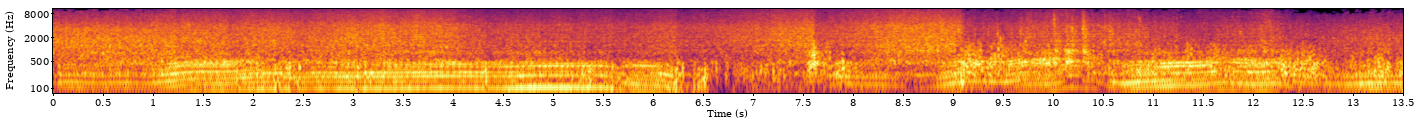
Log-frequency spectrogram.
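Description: A four-wheel-drive's engine revving as it fords a shallow, rocky river. The revs step up about a second in, hold, then fall away around six seconds and build again near the end as the vehicle climbs out. Water splashing and rushing, with wind on the microphone, sit under it.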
